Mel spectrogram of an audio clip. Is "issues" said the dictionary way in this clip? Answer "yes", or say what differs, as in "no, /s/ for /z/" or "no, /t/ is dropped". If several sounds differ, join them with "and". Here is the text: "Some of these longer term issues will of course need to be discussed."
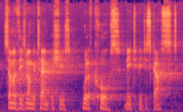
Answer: yes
